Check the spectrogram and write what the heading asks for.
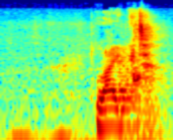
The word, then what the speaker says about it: liked: Liked. I guess I liked, there's the T sound of the ED.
